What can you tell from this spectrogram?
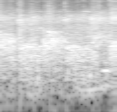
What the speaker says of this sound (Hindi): लगा दो जोरदार ताली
